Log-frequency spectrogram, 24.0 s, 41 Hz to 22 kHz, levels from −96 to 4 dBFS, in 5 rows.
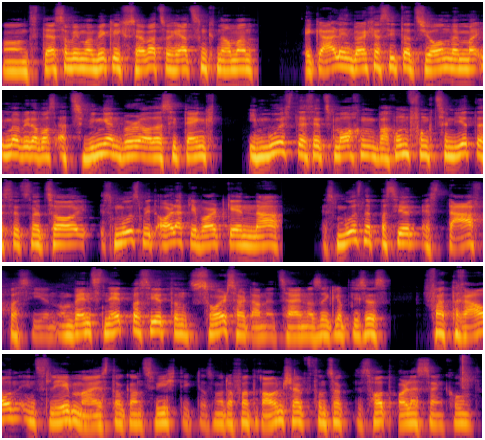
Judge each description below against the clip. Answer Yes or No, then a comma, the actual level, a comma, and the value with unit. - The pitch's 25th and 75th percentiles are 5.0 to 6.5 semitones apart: No, average, 3.4 semitones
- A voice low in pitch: No, medium, 150 Hz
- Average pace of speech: No, fast, 210 wpm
